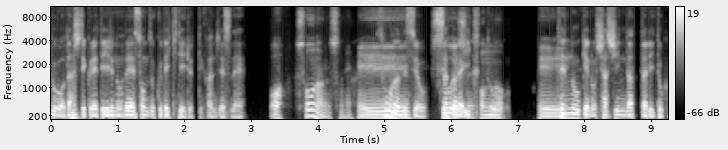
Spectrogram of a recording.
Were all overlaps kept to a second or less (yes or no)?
no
